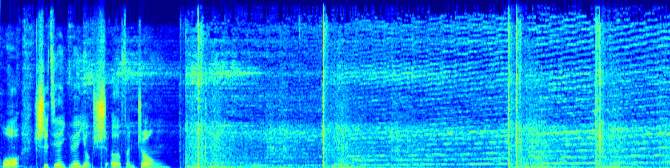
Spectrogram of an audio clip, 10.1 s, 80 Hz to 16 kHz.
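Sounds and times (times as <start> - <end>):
low rumble of fireworks: 2.6 - 10.0
fireworks bangs: 2.7 - 10.0.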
